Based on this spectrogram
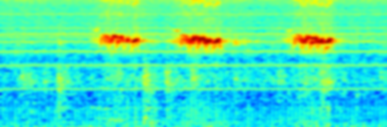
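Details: Nesting swifts in Machynlleth in the Dyfi Biosphere, caught by a nest livestream: three short, shrill, high screeching bursts about half a second apart over a faint steady hum.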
